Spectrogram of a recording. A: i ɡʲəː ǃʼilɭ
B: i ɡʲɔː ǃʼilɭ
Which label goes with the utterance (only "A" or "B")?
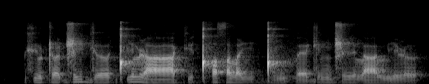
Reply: A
